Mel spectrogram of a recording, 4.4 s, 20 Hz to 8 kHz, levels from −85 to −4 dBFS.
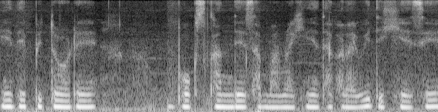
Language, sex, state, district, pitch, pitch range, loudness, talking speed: Nagamese, female, Nagaland, Dimapur, 165 Hz, 155-170 Hz, -15 LUFS, 165 wpm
